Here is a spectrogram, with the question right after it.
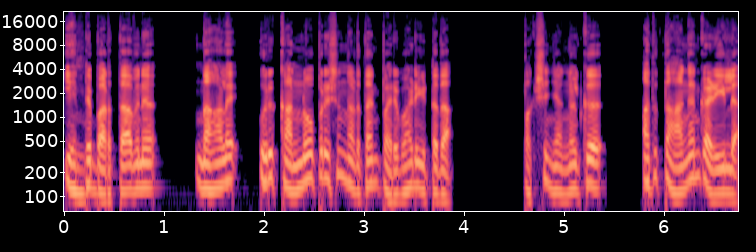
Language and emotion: Malayalam, sad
